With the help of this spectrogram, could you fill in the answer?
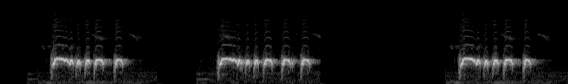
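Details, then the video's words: Vigorously singing local zebra dove with a strong voice delivers three stuttering cooing phrases, each a fast run of about five or six soft pulsed notes, spaced one to two seconds apart, slightly crackly, no other sounds heard. "PERKUTUT LOKAL GACOR SUARA BESAR"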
